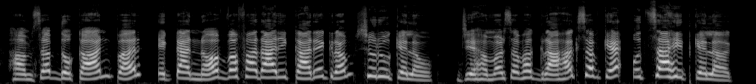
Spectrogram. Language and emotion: Maithili, happy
